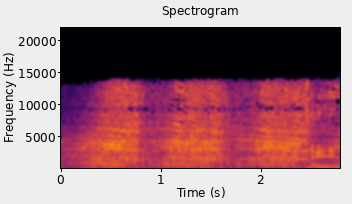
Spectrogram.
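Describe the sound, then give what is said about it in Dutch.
Train wheels clatter over rails in a loud, steady rumble, broken by a few sharp rhythmic clacks, with a brief high tonal squeal rising near the end; no one speaks. “Het geluid is wel gezellig, kedengedeng.”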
